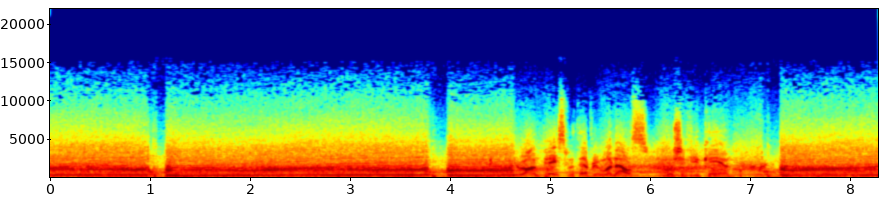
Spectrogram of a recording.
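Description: Exhaust pops and crackles from a car.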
